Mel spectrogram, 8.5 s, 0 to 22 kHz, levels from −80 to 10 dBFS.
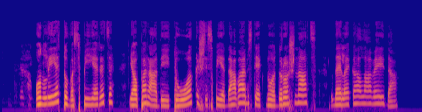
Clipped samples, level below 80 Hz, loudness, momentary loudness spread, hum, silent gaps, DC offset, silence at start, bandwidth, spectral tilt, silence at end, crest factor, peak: under 0.1%; -50 dBFS; -21 LUFS; 10 LU; none; none; under 0.1%; 0.4 s; 11.5 kHz; -5.5 dB/octave; 0.5 s; 20 dB; 0 dBFS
